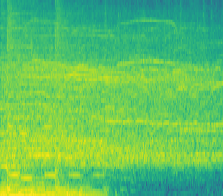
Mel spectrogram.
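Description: Rock music with electric guitar, bass and drums. About halfway through, the bass and drums stop and a high ringing wash is left, slowly fading out.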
